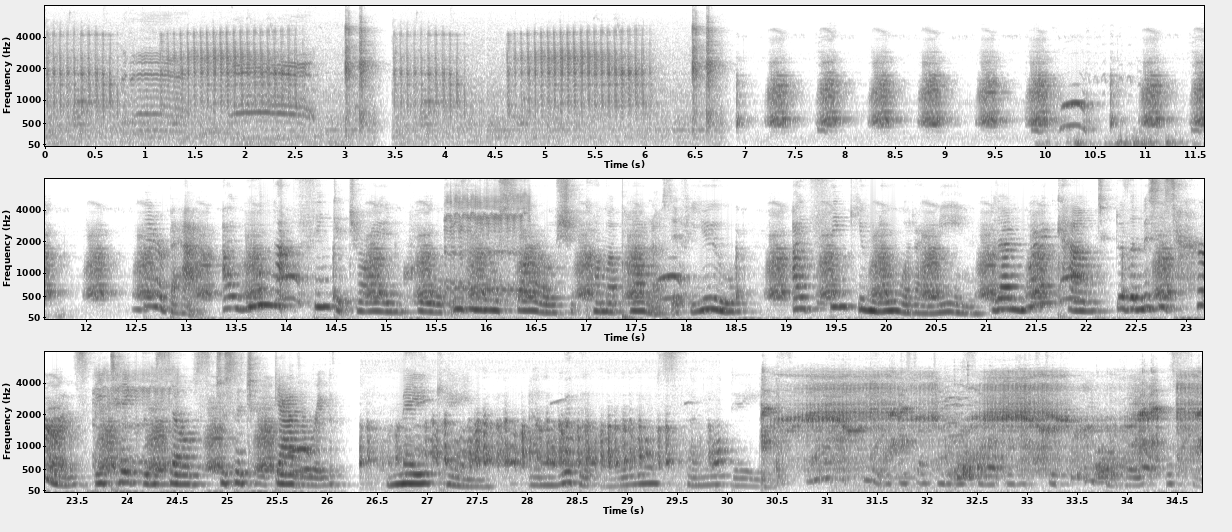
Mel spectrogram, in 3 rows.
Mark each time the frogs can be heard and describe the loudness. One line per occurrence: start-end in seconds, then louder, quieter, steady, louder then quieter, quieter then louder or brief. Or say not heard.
0.0-34.7 louder.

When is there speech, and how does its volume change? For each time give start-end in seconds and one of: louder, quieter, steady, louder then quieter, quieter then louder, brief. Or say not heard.
12.4-34.7 quieter.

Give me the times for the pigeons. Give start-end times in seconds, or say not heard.
31.9-34.6.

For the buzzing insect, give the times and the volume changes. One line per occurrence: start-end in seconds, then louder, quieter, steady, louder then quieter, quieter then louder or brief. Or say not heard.
not heard.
